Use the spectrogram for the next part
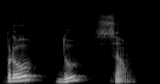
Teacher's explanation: o vocábulo produção apresenta um ditongo nasal. Sim, porque esse som sai pelo nariz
